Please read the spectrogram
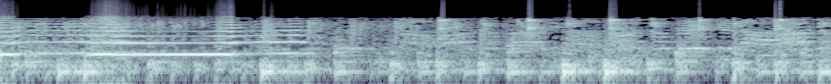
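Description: A conch shell blown in two long, steady notes with a brief break for breath between them, the second note ending a little after two seconds in. Then group singing or chanting, punctuated by sharp strikes about twice a second.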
